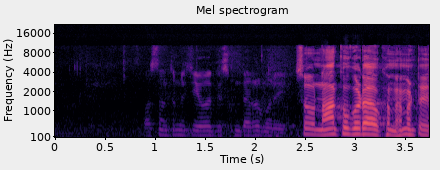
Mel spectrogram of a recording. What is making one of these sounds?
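A man speaks loudly through a microphone and loudspeakers.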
